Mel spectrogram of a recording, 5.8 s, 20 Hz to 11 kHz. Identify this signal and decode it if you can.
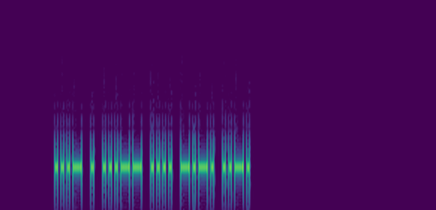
Morse code, heard as a keyed tone, about 30 wpm, 700 Hz. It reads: VE3HCF
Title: DXCC-100 Call Signs - 6 Characters - Repeated 3x - 30wpm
